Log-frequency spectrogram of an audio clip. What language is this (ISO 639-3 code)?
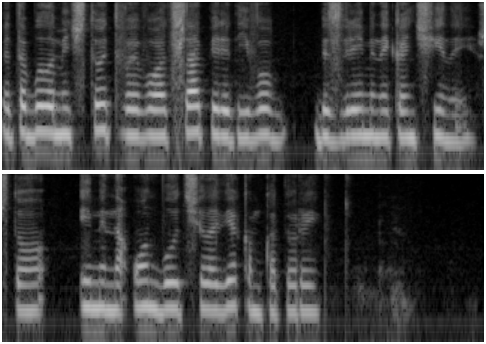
rus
